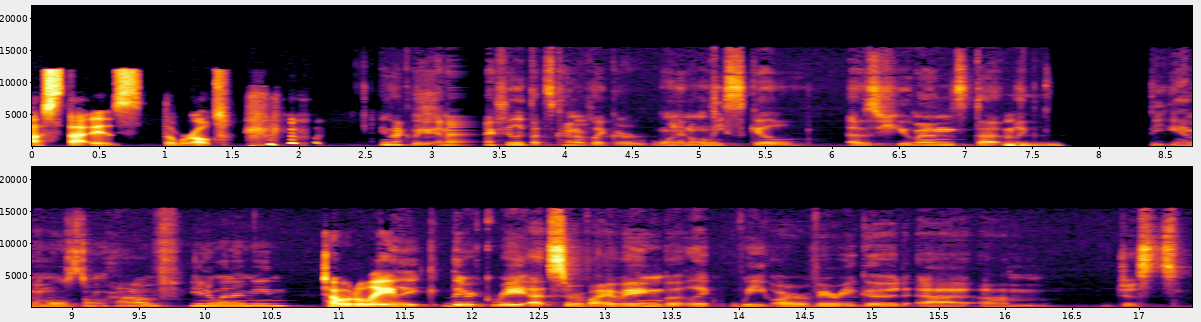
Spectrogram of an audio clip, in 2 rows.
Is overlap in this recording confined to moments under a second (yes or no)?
yes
